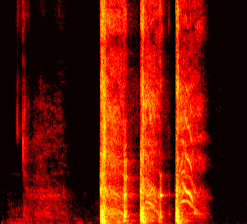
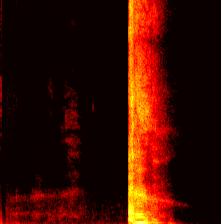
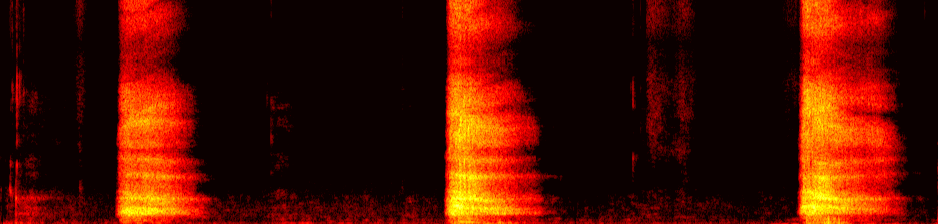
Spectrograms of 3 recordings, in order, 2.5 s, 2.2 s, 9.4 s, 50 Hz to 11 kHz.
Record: {
  "three_cough_length": "2.5 s",
  "three_cough_amplitude": 32768,
  "three_cough_signal_mean_std_ratio": 0.32,
  "cough_length": "2.2 s",
  "cough_amplitude": 32767,
  "cough_signal_mean_std_ratio": 0.25,
  "exhalation_length": "9.4 s",
  "exhalation_amplitude": 32767,
  "exhalation_signal_mean_std_ratio": 0.33,
  "survey_phase": "beta (2021-08-13 to 2022-03-07)",
  "age": "18-44",
  "gender": "Male",
  "wearing_mask": "No",
  "symptom_none": true,
  "smoker_status": "Never smoked",
  "respiratory_condition_asthma": false,
  "respiratory_condition_other": false,
  "recruitment_source": "REACT",
  "submission_delay": "1 day",
  "covid_test_result": "Negative",
  "covid_test_method": "RT-qPCR"
}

